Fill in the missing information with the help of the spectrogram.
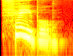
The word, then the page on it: fable: British English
